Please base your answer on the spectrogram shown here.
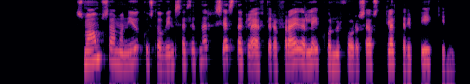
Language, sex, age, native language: Icelandic, female, 40-49, Icelandic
